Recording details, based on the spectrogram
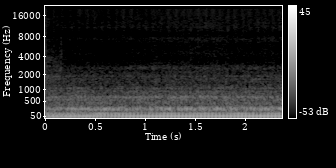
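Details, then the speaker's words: CVT gearbox bearing rumble in a car that had been losing power after a full engine service and new coil pack: deep, steady rumble with fast low flutter, heard in reverse and neutral, worse than before; gearbox suspected as the fault. "I can hear bearing rumbling I can hear a lot of things going on here"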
